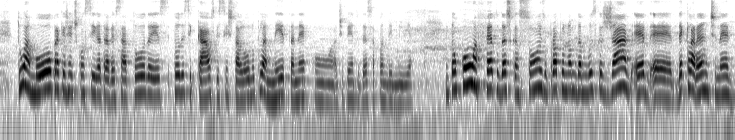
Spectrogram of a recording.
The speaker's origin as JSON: {"language": "Portuguese", "region": "Maranhão", "country": "Brazil", "said": "também conterrâneo, porque eu sou do Maranhão."}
